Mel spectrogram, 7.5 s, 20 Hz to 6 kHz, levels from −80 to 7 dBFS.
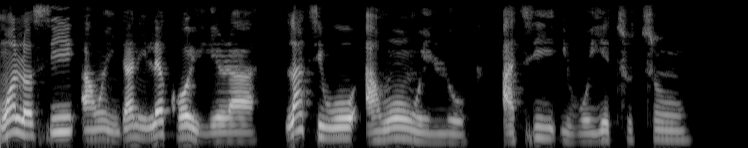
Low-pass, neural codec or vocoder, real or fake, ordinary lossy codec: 5.4 kHz; none; real; none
